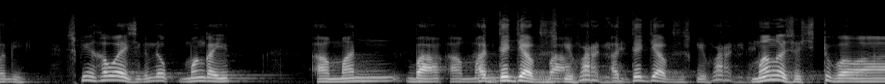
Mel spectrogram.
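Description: A speech recording with a doubled audio track from 3.62 to 7.56 s: a second full-band copy of the speech runs about a second and a half behind the original, a few decibels quieter, with no decay or room colour. It likely comes from the signal being captured again through a slower path. On a spectrogram, the same harmonic patterns repeat, shifted right and slightly fainter. The waveform shows overlapping envelopes that begin and end abruptly at those times.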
